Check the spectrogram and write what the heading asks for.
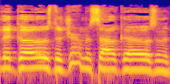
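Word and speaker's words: Gose: G-O-Z-E. – G-O-Z-E. – Yeah. Goes. Like steady as she goes.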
